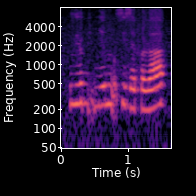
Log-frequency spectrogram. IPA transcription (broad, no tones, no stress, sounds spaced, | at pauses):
lʲ ə˞ bʲ ḛ ʎ e ŋʷ ɛ̰ sʲ ɛ z ɛ f a ɭ a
